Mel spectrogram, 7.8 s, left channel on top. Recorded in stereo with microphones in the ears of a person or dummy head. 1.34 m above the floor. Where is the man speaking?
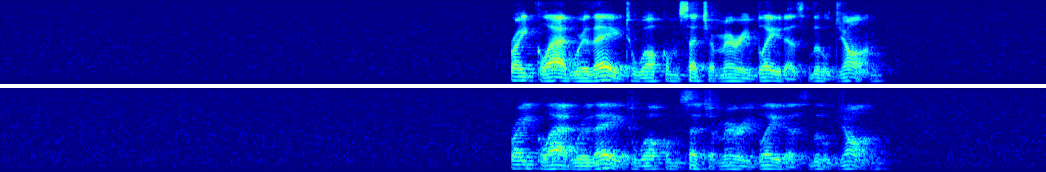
75° left (ahead or behind), 0.9 m.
